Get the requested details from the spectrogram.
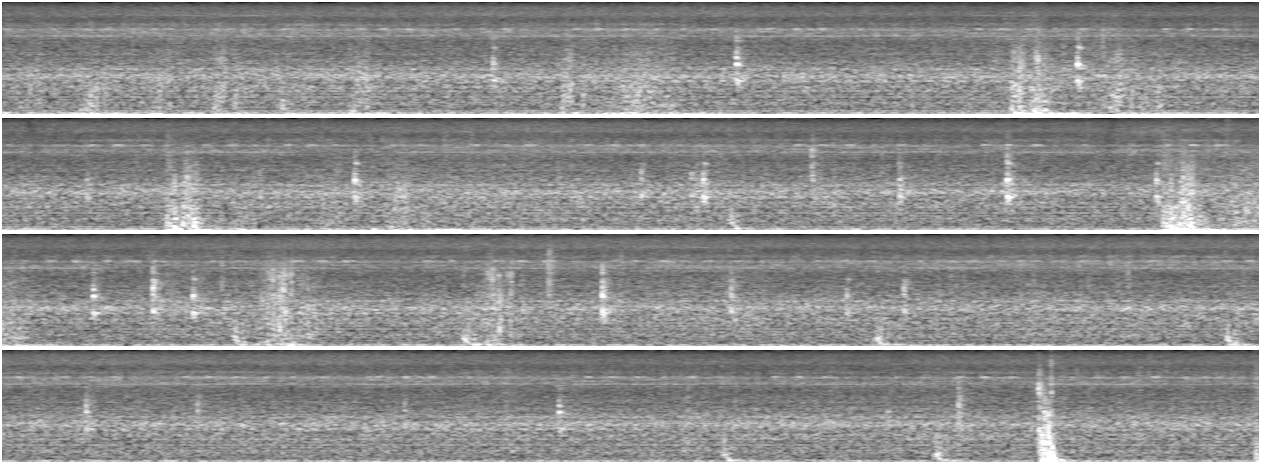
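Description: A steady hum of insects and forest ambience plays quietly.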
